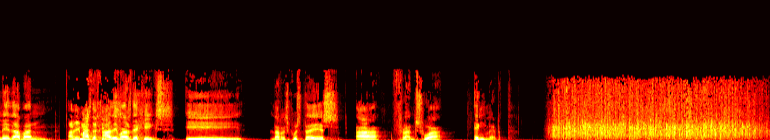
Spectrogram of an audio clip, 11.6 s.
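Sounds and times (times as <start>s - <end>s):
speech: 0.0s - 7.6s
audience applause: 8.2s - 11.5s.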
